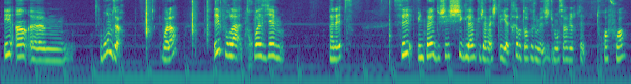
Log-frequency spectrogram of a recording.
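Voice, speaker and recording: Chatty young woman, slightly high voice. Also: measured pace, long pauses, fairly bright tone, slight background noise. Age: 20s. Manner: chatty, rambling, self-correcting with many fillers. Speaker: beauty vlogger. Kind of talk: casual makeup chat. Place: sitting on her couch at home.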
